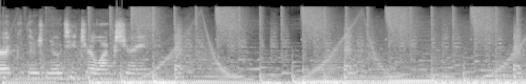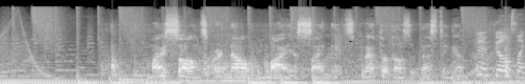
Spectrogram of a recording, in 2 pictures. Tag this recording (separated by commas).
Music, Exciting music, Speech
